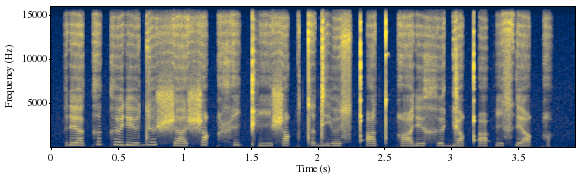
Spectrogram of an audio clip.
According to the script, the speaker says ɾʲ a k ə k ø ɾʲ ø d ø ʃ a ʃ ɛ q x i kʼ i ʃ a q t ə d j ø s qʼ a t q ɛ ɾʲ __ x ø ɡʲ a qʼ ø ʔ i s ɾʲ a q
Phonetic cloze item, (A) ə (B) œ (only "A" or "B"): B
